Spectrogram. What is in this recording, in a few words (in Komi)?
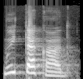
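мыйта кад, Komi, female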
